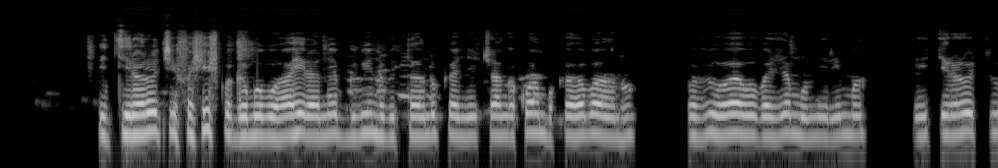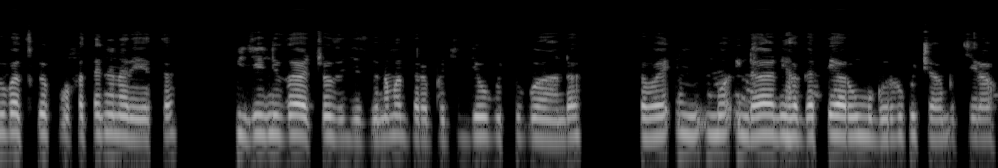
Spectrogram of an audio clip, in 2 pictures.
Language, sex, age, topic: Kinyarwanda, male, 18-24, government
